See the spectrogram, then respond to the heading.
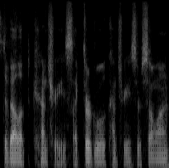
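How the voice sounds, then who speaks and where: Here a man talks at a very fast pace. His voice is fairly low, and the sound is dry and close with no echo. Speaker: educational technology presenter. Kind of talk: webinar presentation. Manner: halting, many fillers.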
